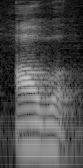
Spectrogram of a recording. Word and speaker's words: hour: ஏன்னா ஹெச் உச்சரிக்காது, இதனுடைய உச்சரிப்பு அவர். அவர் இரு உச்சரியோட அவர், அவர், அவர், அன் அவர். அப்போ ஏன்னா இதை ஹெச் உச்சரிக்காது. இதை பார்த்தா ஏ ஹவர் சொல்லிடக்கூடாது.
